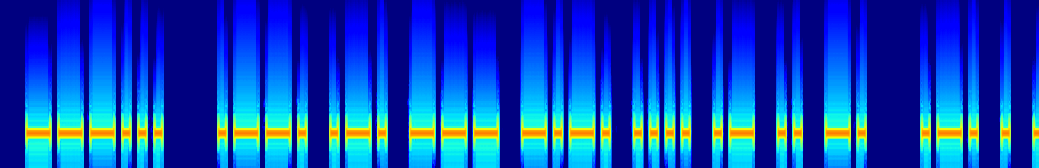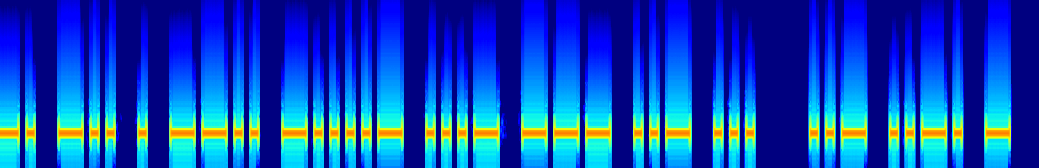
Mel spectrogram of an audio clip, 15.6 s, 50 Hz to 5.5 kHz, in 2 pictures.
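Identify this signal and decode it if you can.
Morse code, heard as a keyed tone, about 20 wpm, 600 Hz. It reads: : PROCHAIN RENDEZ-VOUS UFT
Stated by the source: UFT bulletin sent in CW.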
